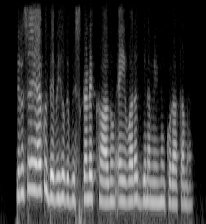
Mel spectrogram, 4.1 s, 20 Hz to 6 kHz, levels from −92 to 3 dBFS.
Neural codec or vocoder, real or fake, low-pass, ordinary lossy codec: codec, 16 kHz, about 1 kbps, DyCAST, with the encoder's durations; fake; 5.4 kHz; Opus, 24 kbps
